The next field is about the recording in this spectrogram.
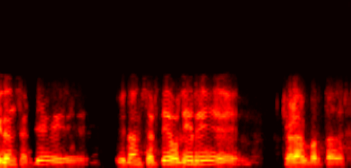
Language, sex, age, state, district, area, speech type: Kannada, male, 18-30, Karnataka, Gulbarga, urban, conversation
